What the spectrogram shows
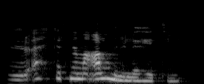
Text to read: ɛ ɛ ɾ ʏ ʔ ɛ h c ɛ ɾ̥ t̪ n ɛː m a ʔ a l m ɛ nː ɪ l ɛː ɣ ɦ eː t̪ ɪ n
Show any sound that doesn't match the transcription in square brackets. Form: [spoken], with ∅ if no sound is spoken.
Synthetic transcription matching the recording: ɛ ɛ ɾ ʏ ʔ ɛ h c ɛ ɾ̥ t̪ n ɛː m a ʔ a l m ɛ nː ɪ l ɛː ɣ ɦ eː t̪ ɪ n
